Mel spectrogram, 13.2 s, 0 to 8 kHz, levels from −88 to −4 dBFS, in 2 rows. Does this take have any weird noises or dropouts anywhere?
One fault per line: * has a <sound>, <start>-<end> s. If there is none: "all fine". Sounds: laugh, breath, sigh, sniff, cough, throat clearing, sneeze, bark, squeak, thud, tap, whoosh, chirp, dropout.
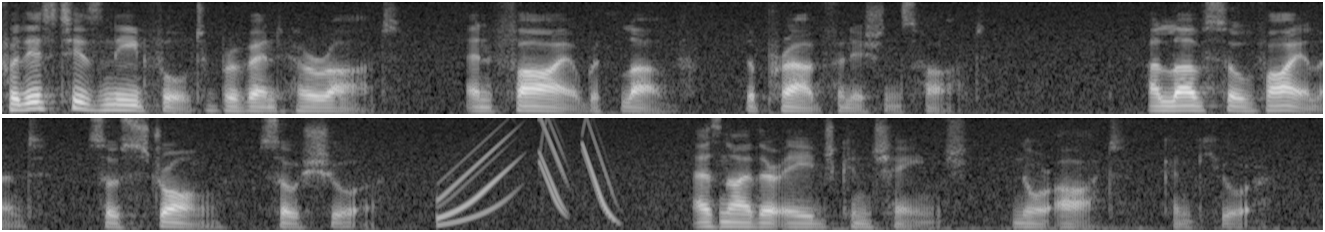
* has a chirp, 8.8-9.7 s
